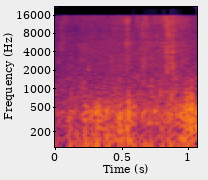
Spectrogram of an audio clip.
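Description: Steady wind on a bay buffets the microphone with a low rumbling roar, continuous and close, with no voices.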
